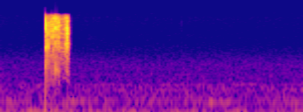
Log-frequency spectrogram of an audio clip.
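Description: Smartphone camera shutter sound: one short click about a third of a second in as a photo is taken.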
